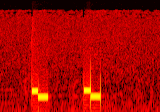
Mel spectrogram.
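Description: Two short electronic beeps about two-thirds of a second apart, each a higher tone stepping down to a lower one.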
